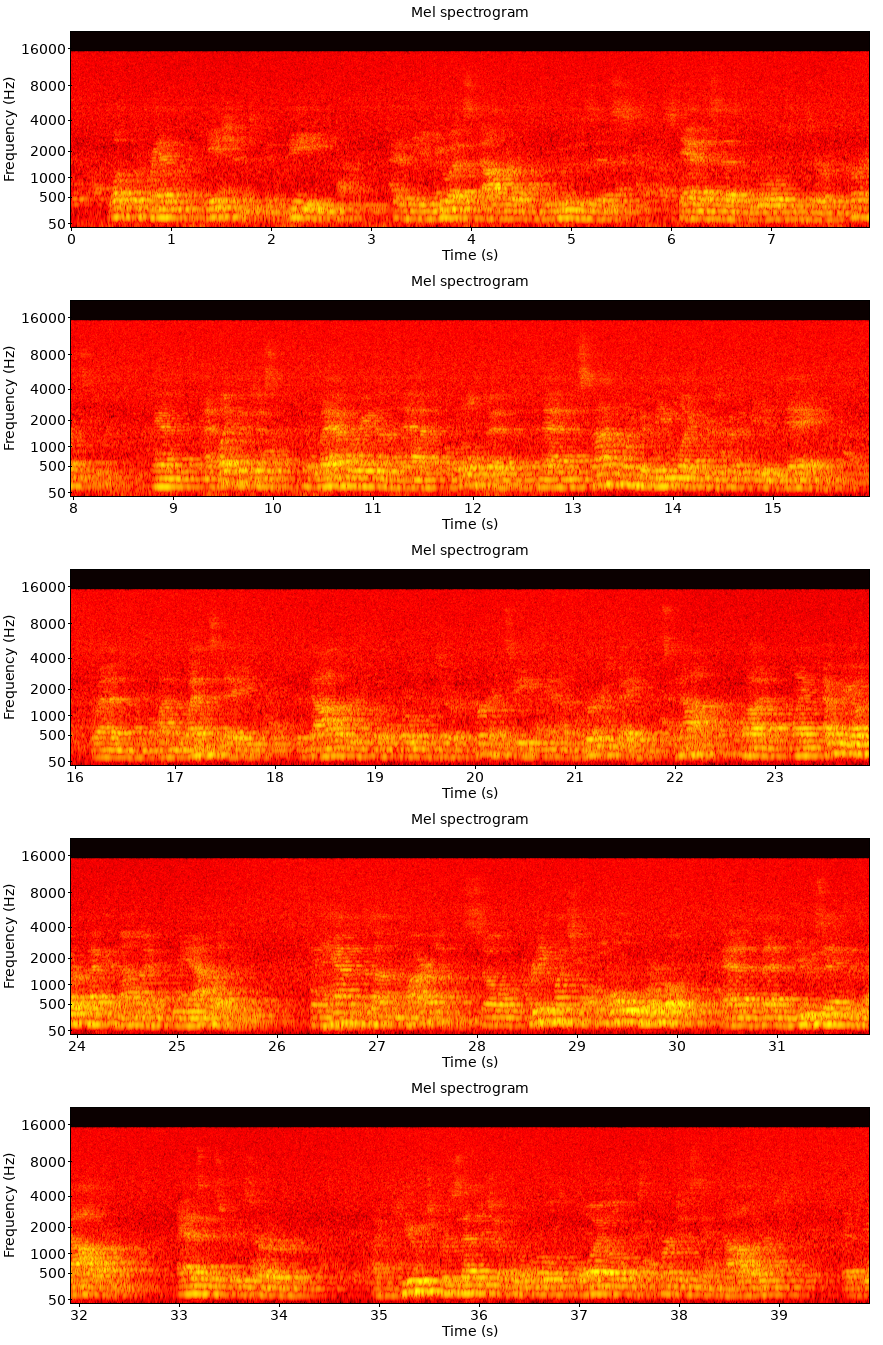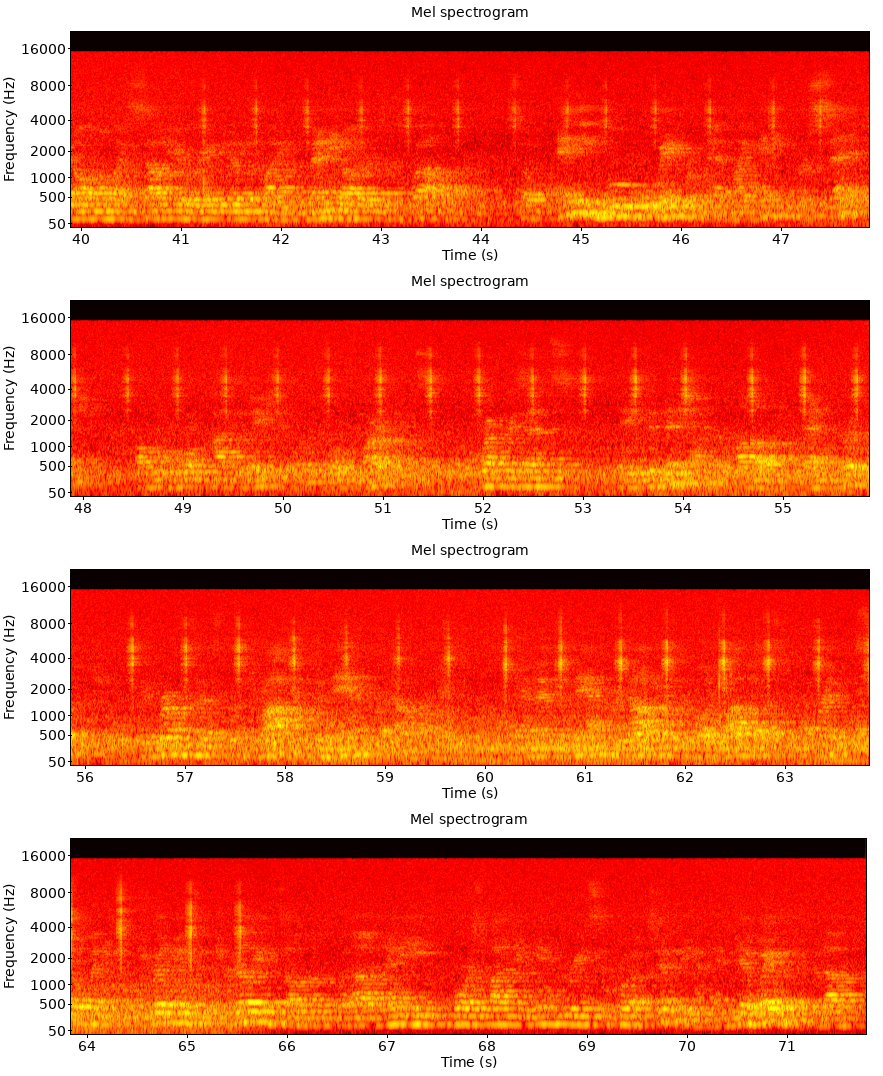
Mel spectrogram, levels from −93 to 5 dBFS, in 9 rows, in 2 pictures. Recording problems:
off-mic speech; far
room echo; noticeable; dies away in 1.5 s
animal sounds; loud; throughout; 1 dB below the speech
hiss; loud; throughout; 5 dB below the speech
voice in the background; noticeable; throughout; 15 dB below the speech

